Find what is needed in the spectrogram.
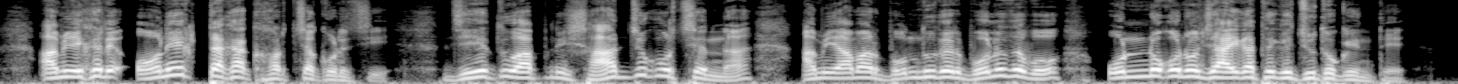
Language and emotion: Bengali, angry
